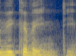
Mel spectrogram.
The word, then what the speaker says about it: VIC: Piccola curiosità, in Germania la scritta VIC viene sostituita dalle due lettere V e C in quanto la pronuncia di VIC in lingua tedesca rappresentava una parola ritenuta troppo volgare.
